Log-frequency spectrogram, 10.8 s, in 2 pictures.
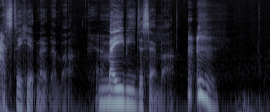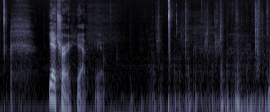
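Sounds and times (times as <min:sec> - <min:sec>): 
speech: 0:00.2 - 0:04.4, 0:05.6 - 0:07.6
paper being fumbled and rustled: 0:08.3 - 0:10.7.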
